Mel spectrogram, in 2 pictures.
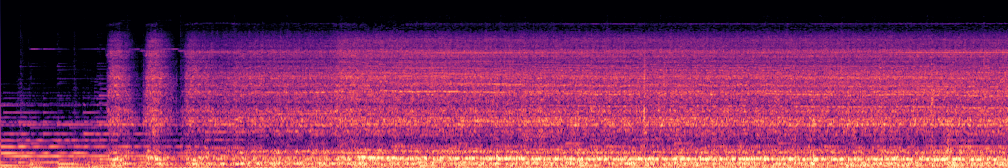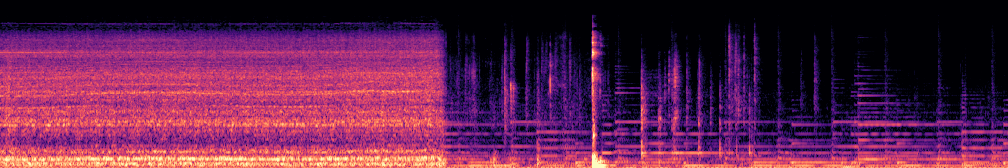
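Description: Cordless drill running steadily as it bores into a motorcycle fairing, then stopping after about twenty seconds. A couple of seconds later comes a single sharp knock, the loudest sound. Background music plays underneath.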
